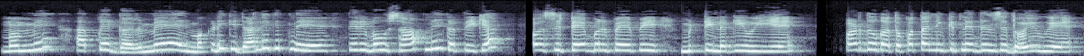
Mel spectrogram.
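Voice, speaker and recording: Performer doing a shrill, bossy grown daughter, nagging and scolding, comic family skit. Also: moderate pace, a little mellow, dull audio. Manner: scolding, complaining.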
